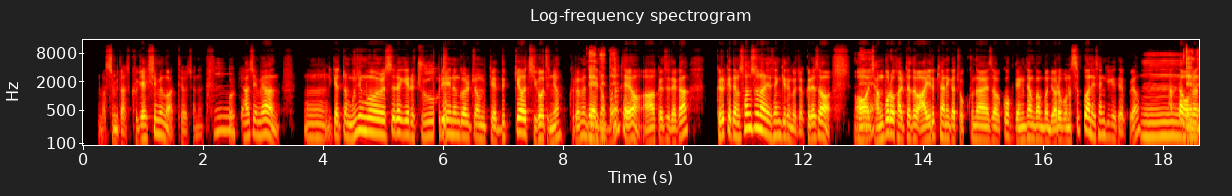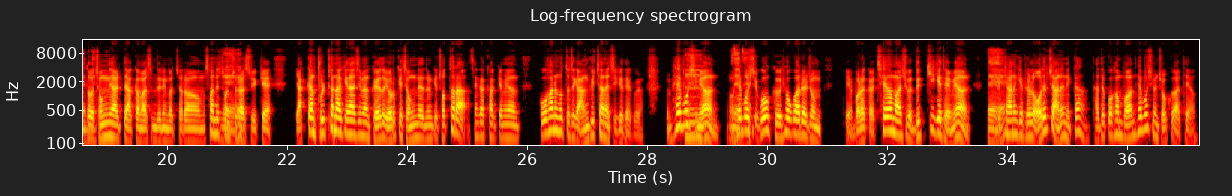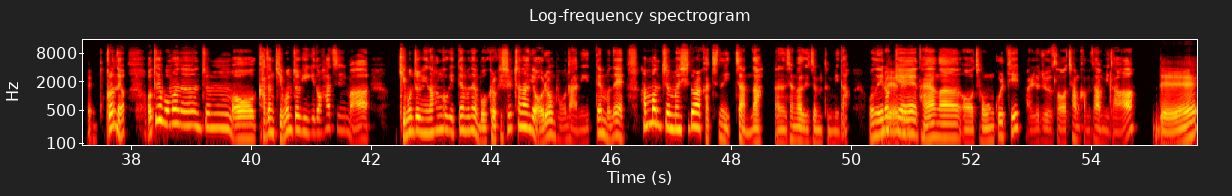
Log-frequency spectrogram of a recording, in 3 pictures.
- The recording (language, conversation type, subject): Korean, podcast, 집에서 음식물 쓰레기를 줄이는 가장 쉬운 방법은 무엇인가요?
- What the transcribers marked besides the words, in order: teeth sucking; other background noise; teeth sucking; teeth sucking; laugh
